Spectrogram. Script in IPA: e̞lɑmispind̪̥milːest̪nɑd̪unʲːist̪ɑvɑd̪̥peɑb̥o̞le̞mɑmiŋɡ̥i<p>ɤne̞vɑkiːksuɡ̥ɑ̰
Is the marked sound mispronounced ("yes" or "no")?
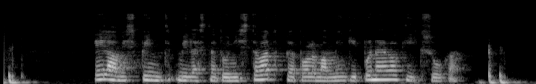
no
